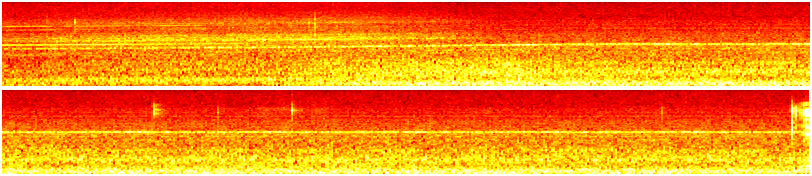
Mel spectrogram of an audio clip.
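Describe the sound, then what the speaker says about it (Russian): A Harrier jet in the flight simulator DCS World takes off, its engine a loud, steady roar with a rising whine, continuous throughout. "Вот он, Харриер. Даже с таких вот коротких полос может взлетать."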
